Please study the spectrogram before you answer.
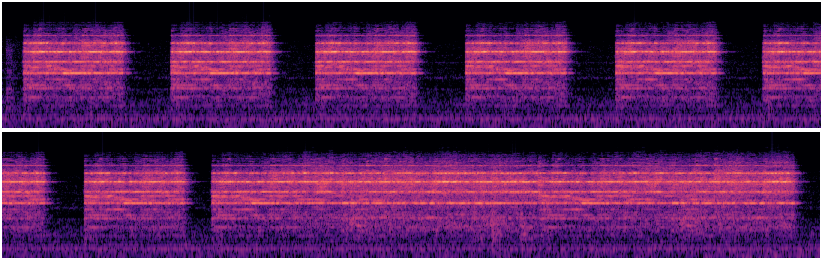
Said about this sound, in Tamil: இந்த மாதிரி அலாரம் சிக்னல் வந்ததுன்னா இதுக்கு பேர் ஜென்ரல் அலாரம்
